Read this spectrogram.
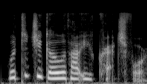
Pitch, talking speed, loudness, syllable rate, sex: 275 Hz, 325 wpm, -16 LUFS, 6.9 syllables/s, female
